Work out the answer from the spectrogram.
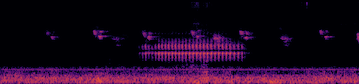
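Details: A woodpecker on a tree, heard loudly every morning, drums one rapid, even roll of taps lasting under two seconds, while short high chirps from small birds and a steady low rumble run throughout.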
